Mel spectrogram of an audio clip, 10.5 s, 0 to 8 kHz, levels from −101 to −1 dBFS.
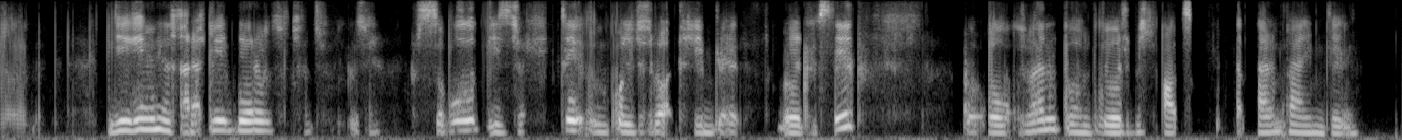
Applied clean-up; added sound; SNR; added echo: neural diffusion model UNIVERSE++.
